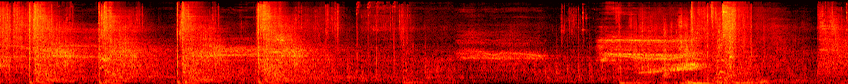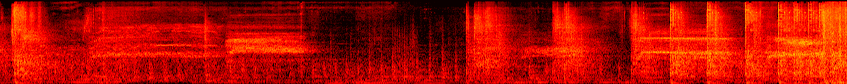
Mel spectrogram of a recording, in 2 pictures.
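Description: Shotgun blasts in the game Control, repeated heavy shots throughout a long stretch of combat with other game sounds, alongside occasional speech.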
